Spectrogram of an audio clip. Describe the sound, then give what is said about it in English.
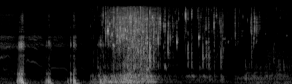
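Cold water is squeezed from a magic sponge onto a footballer's face. A few soft drips come first, then a loud gushing splash lasting about half a second, then scattered spattering drips. “Cold water and a magic sponge in the face sorts everyone out every time.”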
